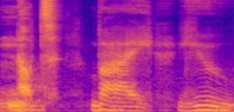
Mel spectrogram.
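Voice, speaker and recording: A man puts on a character voice, growling and hissing at a fairly low pitch. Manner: hissing, under breath.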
